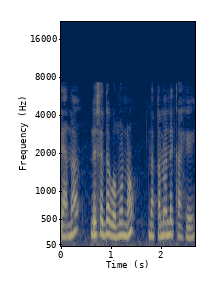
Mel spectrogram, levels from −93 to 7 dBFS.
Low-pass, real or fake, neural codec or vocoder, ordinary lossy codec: 7.2 kHz; fake; codec, 24 kHz, 1 kbps, SNAC; MP3, 48 kbps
